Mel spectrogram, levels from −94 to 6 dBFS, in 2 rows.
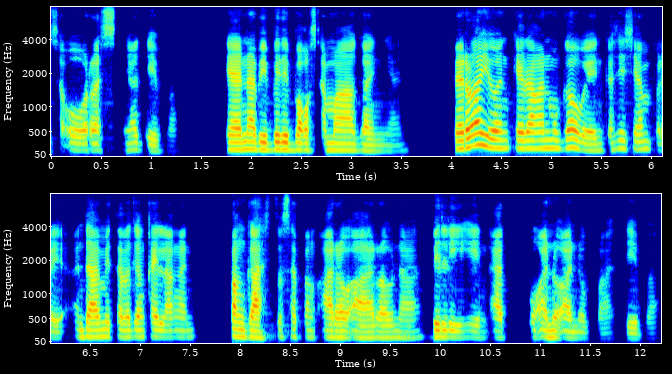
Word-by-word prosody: sa - - -13
oras 130 -2 -2
niya, 135 +1 -8
di 120 -3 -8
ba? 105 - -31 0.6
Kaya 140 0 +6
nabibilib 145 -1 +3
ako 135 -2 +1
sa - - -9
mga 130 -1 +1
ganiyan. 115 -1 -7 0.5
Pero 175 +6 +7
ayun, 175 -8 +6
kailangan 160 0 +2
mong 165 -1 -4
gawin 140 -9 +3
kasi 150 +5 -8
siyempre 150 -5 -6
ang 135 -2 -8
dami 135 +1 +3
talagang 135 +1 -2
kailangan 130 -1 -3 0.4
panggastos 130 -2 +2
sa 140 - -7
pang 135 -1 -13
araw-araw 120 -2 0
na 120 +1 -11
bilihin 125 -2 -3
at 120 -1 -3 0.2
kung 140 0 -4
ano-ano 120 -3 -3
pa, 105 0 -21
di 105 -1 -9
ba? 105 - -27
130 Hz, 165 wpm, -25 LUFS, 120-140 Hz, 0.6 s, Pero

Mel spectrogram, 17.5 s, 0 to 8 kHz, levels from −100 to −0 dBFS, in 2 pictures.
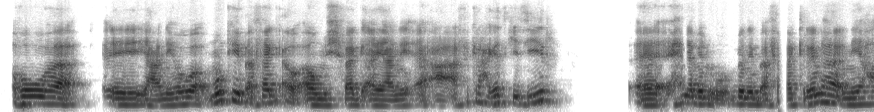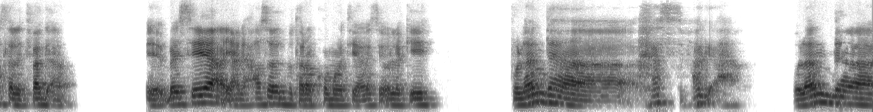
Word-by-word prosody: هو 150 -2 +4 0.5
آآ، - - -10
يعني 120 -1 0
هو 140 +1 +1
ممكن 195 +2 +2
يبقى 185 -2 +2
فجأة 155 0 -1
أو 125 0 +2
مش 120 0 -4
فجأة 125 -1 -1
يعني 115 0 -1
ع - - -1
ع - - -2
على - - -6
فكرة - - -9
حاجات 160 +2 -2
كتير 170 +7 -4 0.8
آآ، - - 0
إحنا 155 -2 -1
بنقو 140 -1 0
بنبقى 135 -1 +1 0.2
فاكرينها 155 +7 +1
إن 125 - -1
هي 135 +1 +1
حصلت 130 -4 -2
فجأة، 125 +1 -1 0.7
آآ، - - -1
بس 135 +3 0
هي 160 - +7 0.3
يعني 115 0 -1
حصلت 130 +1 -1
بتراكمات 115 -1 -2
يعني 105 0 -2
مثلًا 115 0 -6
يقول 120 - -1
لك 120 0 -5
إيه، 125 0 -1 0.8
فُلان 150 +9 +3
ده 110 - 0
خس 165 +2 -9
فجأة، - - -8 0.5
فُلان 175 -2 +3
ده 140 -3 +2
135 Hz, 150 wpm, -22 LUFS, 120-155 Hz, 0.8 s, هي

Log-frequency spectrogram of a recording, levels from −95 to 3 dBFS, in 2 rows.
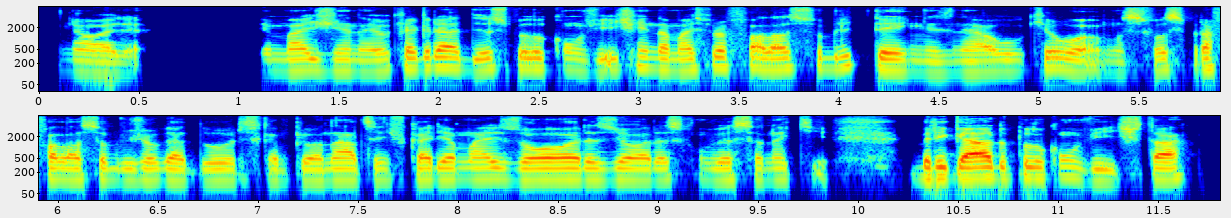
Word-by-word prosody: Olha, 115 -3 -4 0.6
imagina, 130 0 -4
eu 125 +2 -4
que 140 - -1
agradeço 140 -2 0
pelo 140 -1 -2
convite, 135 +2 -7
ainda 140 -3 -2
mais 130 +1 -3
para 150 - -1
falar 140 -1 +1
sobre 150 +2 -6
tênis, 125 -8 -2
né, 120 0 -5
algo 125 +1 -3
que 145 - -4
eu 135 -3 0
amo. 115 -1 -5
Se - - 0
fosse 135 +1 -1
para 140 - -1
falar 130 -2 0
sobre 125 0 -4
jogadores, 125 -1 -3
campeonatos, 120 +1 -3
a - - -7
gente 125 - -11
ficaria 130 +1 0
mais 130 0 -3
horas 130 0 +5
e 130 - 0
horas 125 0 0
conversando 125 0 -4
aqui. 130 - -11 0.4
Obrigado 140 0 +8
pelo 140 0 -2
convite, 130 -5 -4
tá. 130 +2 +4
130 Hz, 195 wpm, -24 LUFS, 125-135 Hz, 0.6 s, Obrigado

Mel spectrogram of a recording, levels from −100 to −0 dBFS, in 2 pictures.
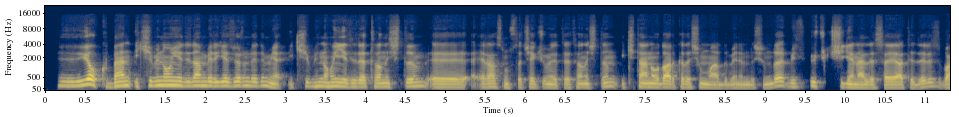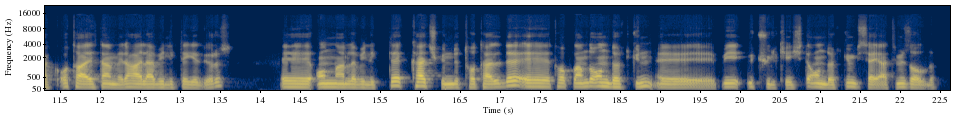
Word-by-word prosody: Iıı, 155 0 -1
yok, 205 +1 +8
ben 150 +7 +4
2017'den 160 +1 +3
beri 150 -1 +3
geziyorum 155 +1 +1
dedim 150 -1 -1
ya, 110 -3 -2
2017'de 135 0 0
tanıştığım, 125 +3 -2
ııı, 105 -2 +1
Erasmus’ta, 115 -3 -4
Çek 110 -1 -5
Cumhuriyeti’nde 105 -2 -4
tanıştığım 110 +5 -5
2 105 - -12
tane 120 -2 +3
oda 115 0 +4
arkadaşım 110 -1 -1
vardı 95 -1 -3
benim 95 0 -5
dışımda. 110 +11 -1
Biz 120 0 -8
3 145 -1 -4
kişi 120 - -5
genelde 100 -3 +1
seyahat 100 0 +1
ederiz. 115 +6 -5
Bak, 100 0 -2
o 125 0 -4
tarihten 105 0 +3
beri 100 +3 0
hâlâ 110 -2 +3
birlikte 105 0 -5
geziyoruz, 105 +10 -5 0.6
eee, 115 -1 +2
onlarla 110 -2 +1
birlikte. 125 +11 -2
Kaç 145 -1 +3
gündü 110 0 -2
totalde? 115 +9 +1
Eee, 125 -2 +1
toplamda 125 +1 +1
14 120 -5 +1
gün, 135 +3 -4
eee, 105 -1 -2
bir, 120 -2 -2
3 125 -3 -8
ülke, 95 -1 -7
işte, 95 0 -5
14 105 -6 -1
gün 130 -1 -2
bir - - -14
seyahatimiz 115 -1 -1
oldu. - - -2
115 Hz, 145 wpm, -23 LUFS, 105-140 Hz, 0.6 s, yok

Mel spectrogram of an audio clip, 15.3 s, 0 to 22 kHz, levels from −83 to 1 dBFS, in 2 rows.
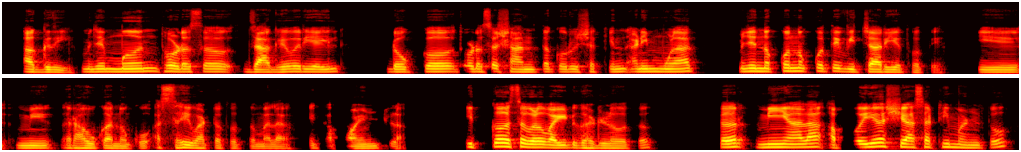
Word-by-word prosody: अगदी, 130 -4 0
म्हणजे 145 +1 -1
मन 150 +3 +2
थोडंसं 145 -2 0 0.2
जागेवर 140 +3 +1
येईल, 140 +1 -1 0.4
डोकं 150 +2 0
थोडंसं 150 +1 -2
शांत 135 0 -2
करू 145 0 -4
शकीन. 145 +1 -6
आणि 150 +1 +1
मुळात 150 +1 +1 0.4
म्हणजे 165 +1 +4
नको-नको 170 +2 0
ते 165 - +3
विचार 140 -1 +2
येत 130 -1 -2
होते, - - -13
की 125 -1 -5
मी 130 0 -1
राहू 125 -1 -2
का 125 - +1
नको? 115 0 -7
असंही 145 +1 0
वाटत 120 -2 -4
होतं 115 0 -13
मला 110 -1 -7 0.2
एका 120 - -14
पॉइंटला. 115 +1 -5 0.5
इतकं 200 +2 +4
सगळं 170 -4 +6
वाईट 145 -1 +6
घडलं 125 -2 -3
होतं. 125 +4 -7 0.5
तर 180 +3 +6
मी 170 +2 +5
याला 175 +3 +5
अपयश 190 +8 +3
यासाठी 180 +1 +3
म्हणतो 155 +1 -3
145 Hz, 160 wpm, -24 LUFS, 130-160 Hz, 0.5 s, सगळं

